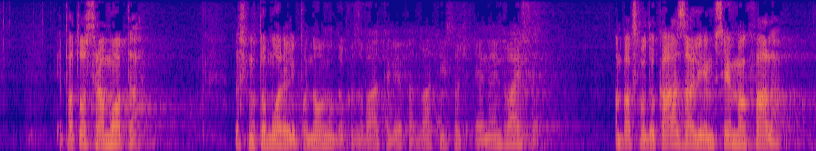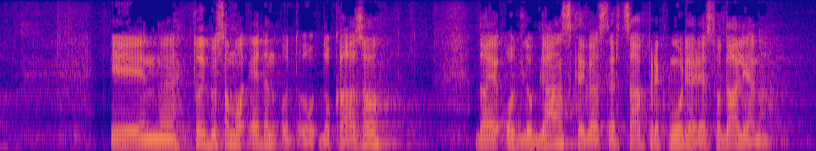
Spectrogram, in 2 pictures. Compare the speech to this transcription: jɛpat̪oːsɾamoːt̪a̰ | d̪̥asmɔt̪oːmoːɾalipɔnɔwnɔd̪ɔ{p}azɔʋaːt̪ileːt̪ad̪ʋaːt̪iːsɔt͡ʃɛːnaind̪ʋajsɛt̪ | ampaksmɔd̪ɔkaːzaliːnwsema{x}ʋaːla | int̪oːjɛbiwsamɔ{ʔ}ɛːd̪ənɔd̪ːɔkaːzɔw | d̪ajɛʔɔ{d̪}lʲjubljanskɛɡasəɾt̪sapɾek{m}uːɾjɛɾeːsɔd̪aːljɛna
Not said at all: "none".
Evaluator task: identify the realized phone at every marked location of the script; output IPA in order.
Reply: k, x, ʔ, d̪, m

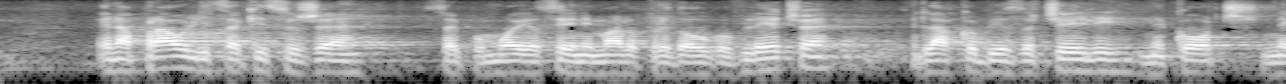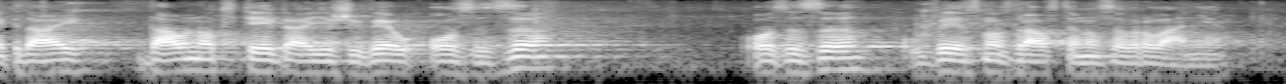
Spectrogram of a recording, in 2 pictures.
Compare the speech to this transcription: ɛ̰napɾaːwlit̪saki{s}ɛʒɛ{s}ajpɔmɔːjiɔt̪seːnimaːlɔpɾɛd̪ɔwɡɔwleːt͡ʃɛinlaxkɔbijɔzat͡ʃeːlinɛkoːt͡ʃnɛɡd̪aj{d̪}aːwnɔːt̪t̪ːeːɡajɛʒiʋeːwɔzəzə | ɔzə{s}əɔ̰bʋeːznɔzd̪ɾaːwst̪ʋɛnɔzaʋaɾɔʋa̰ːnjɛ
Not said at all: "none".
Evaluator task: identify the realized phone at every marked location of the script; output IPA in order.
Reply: s, s, d̪, z

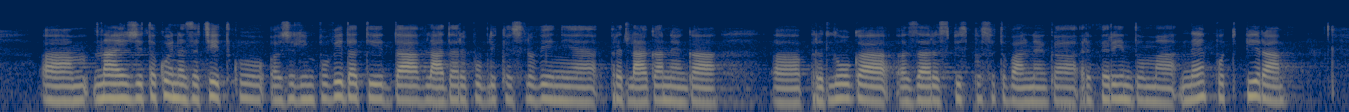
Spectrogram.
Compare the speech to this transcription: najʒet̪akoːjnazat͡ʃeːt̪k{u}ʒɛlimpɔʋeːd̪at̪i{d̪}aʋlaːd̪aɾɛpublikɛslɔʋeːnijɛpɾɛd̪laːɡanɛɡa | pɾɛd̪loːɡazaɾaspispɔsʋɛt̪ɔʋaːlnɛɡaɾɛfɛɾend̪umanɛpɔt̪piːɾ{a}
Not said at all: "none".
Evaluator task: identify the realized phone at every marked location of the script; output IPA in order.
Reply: u, d̪, a

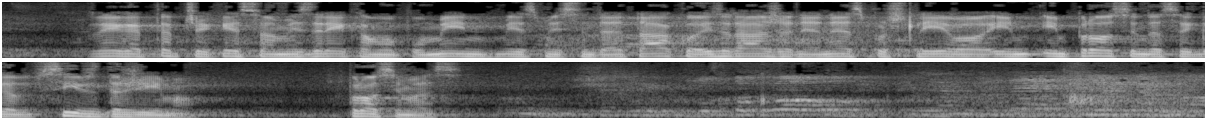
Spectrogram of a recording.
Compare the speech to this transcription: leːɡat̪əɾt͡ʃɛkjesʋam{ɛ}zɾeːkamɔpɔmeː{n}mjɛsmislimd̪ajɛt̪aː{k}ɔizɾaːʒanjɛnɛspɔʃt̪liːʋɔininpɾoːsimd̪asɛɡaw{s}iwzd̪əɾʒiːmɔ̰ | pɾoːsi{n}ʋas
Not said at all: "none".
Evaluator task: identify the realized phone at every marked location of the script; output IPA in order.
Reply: i, n, k, s, m

